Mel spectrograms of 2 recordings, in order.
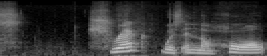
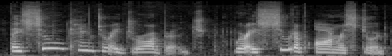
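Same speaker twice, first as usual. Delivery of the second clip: ordinary delivery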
